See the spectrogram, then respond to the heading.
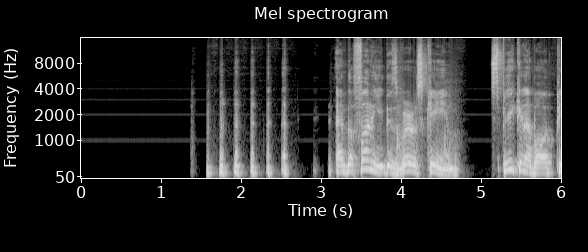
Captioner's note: Ketawa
